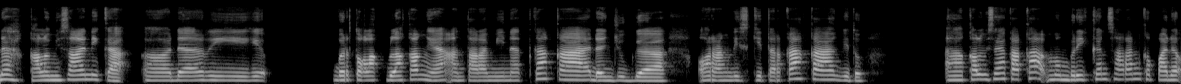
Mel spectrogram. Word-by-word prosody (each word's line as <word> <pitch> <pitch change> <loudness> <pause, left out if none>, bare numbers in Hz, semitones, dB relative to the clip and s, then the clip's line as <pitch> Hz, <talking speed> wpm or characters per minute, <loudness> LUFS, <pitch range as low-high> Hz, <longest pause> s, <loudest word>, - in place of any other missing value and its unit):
nah 230 -1 +1 0.2
kalau 190 +2 +2
misalnya 215 +2 +3
nih 220 - -2
Kak, 170 -2 +3 0.2
eee, 185 -1 -1
dari, 195 +1 0 1.2
bertolak 200 -1 +1
belakang 200 +3 +3
ya 185 - +3 0.2
antara 185 -1 0
minat 185 0 -4
Kakak, 215 -6 +4
dan 180 0 +2
juga 175 -1 +1 0.3
orang 185 0 0
di 190 - -4
sekitar 185 0 -5
Kakak, 245 -3 +4
gitu, 175 -2 -3 0.9
ah, 205 0 0
kalau 225 0 +2
misalnya 255 +3 -1
Kakak, 255 +5 +3
memberikan 220 +3 -3
saran 240 +1 -3
kepada 210 -3 -1
200 Hz, 135 wpm, -23 LUFS, 185-225 Hz, 1.2 s, Kakak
